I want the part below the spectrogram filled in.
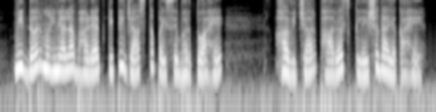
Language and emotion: Marathi, sad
